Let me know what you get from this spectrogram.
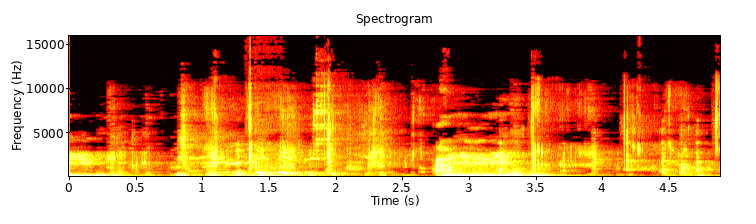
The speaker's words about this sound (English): Cinnamon Toast Crunch ASMR real quick. This has been the cereal I've eaten, though.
